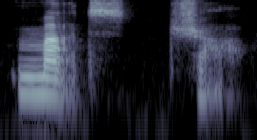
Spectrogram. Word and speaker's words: matcha: Okay, matcha, pronounced matcha. I've probably been saying it wrong all this bloody broadcast.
